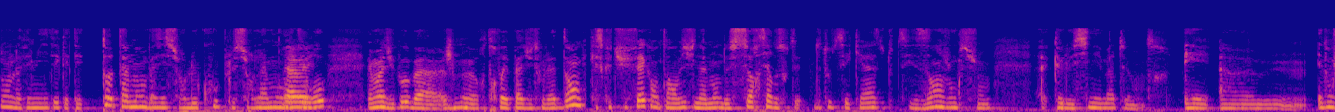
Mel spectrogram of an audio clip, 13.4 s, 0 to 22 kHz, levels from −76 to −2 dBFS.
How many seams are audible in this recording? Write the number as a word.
zero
